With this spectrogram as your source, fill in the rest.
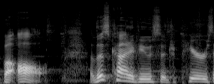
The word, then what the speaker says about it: Ba'al: consonant is o so the pronunciation of ba'al is closer to the original hebrew than either baal or bal which either change the vowel sounds or smoosh them together and drop the middle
